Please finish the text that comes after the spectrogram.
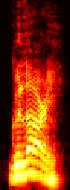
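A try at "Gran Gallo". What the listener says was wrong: But you're putting an L in it. I don't see an L at all. Sound it out.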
